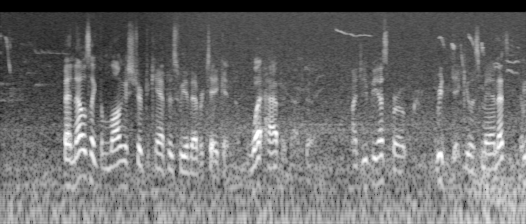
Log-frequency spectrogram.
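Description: Young men talk outdoors.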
